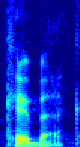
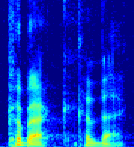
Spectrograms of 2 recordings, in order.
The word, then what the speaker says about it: Quebec: I believe it's pronounced... – Quebec. – Quebec. No. – Quebec. There we go.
